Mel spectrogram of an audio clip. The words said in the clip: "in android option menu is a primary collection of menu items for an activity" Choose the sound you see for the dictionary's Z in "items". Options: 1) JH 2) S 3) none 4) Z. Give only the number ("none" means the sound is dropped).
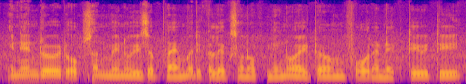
3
